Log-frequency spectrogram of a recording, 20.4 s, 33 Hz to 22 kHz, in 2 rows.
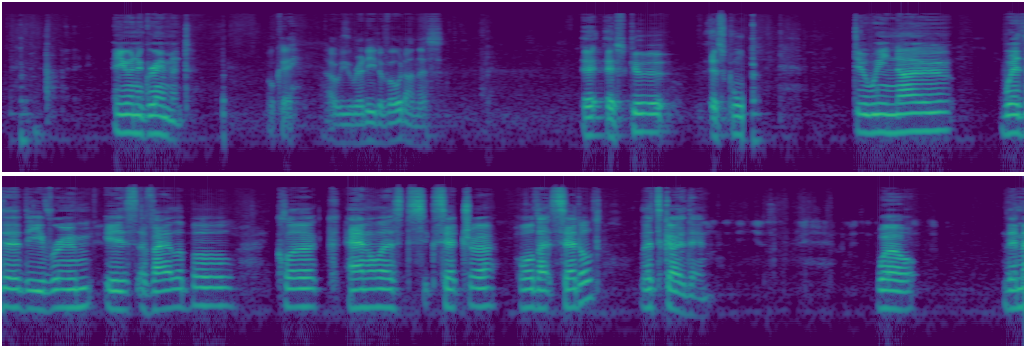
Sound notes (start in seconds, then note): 11.9 speaking French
